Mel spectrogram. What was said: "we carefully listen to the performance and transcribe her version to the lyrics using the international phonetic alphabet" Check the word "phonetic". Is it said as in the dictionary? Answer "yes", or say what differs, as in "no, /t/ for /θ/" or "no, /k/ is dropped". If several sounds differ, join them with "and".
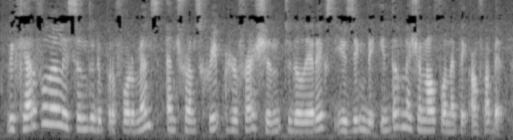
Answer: yes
